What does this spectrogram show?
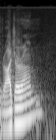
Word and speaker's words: Reram: the first part right the last name is reram accent I had the accent on the wrong syllable it was pretty close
